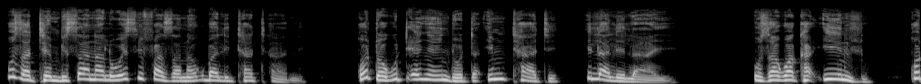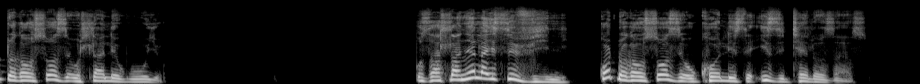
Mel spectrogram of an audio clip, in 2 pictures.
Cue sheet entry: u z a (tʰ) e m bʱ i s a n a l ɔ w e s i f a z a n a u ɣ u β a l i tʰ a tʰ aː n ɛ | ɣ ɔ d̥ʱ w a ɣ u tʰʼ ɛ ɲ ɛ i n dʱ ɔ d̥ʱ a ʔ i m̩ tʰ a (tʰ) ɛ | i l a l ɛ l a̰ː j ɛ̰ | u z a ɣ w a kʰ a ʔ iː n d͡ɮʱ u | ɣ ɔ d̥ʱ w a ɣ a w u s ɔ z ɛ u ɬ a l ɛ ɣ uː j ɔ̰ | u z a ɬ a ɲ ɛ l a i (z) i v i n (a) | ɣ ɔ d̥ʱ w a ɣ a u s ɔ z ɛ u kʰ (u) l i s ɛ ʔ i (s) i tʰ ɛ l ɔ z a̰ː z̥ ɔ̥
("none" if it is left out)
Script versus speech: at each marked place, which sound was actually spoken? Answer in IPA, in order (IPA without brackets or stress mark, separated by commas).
tʰ, tʰ, s, i, o, z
